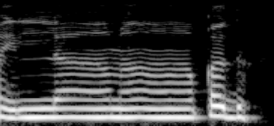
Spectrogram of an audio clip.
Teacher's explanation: نون ساکن ہے، دال میں قلقلہ ہے، سخت پڑھیں گے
